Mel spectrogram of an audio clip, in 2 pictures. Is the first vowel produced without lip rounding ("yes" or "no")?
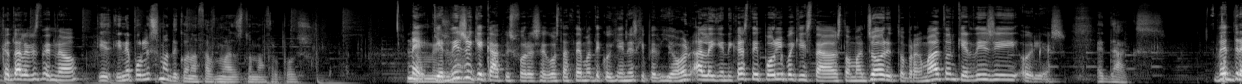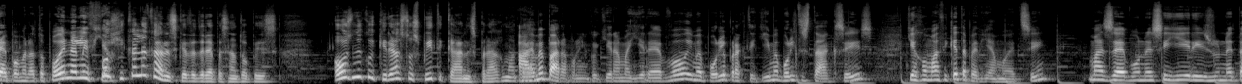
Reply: yes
